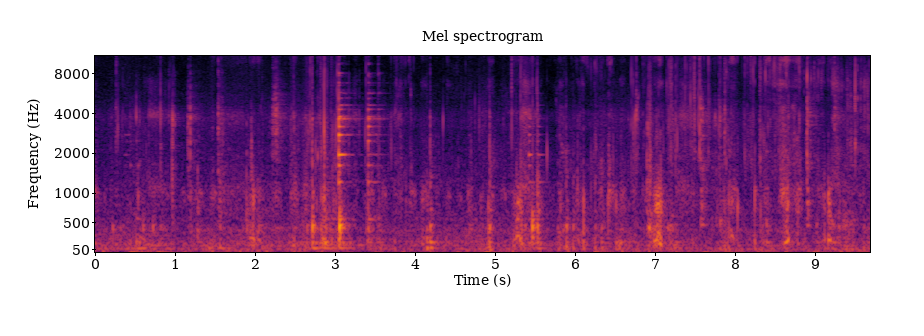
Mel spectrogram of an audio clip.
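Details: Pomeranian puppy eating dog-friendly fish and chips indoors: irregular wet chewing, crunching and sharp biting clicks, one loud snap near three seconds, continuous smacking throughout.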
